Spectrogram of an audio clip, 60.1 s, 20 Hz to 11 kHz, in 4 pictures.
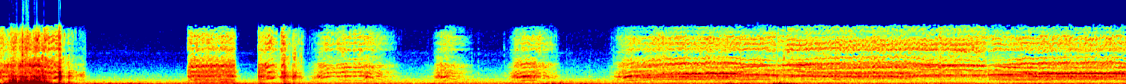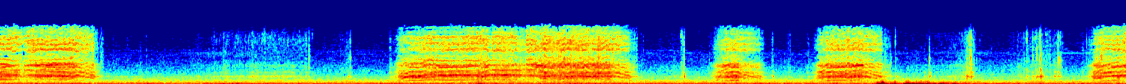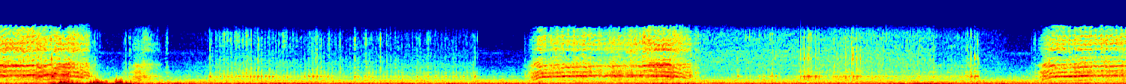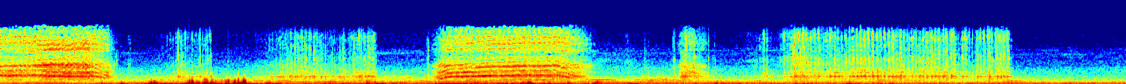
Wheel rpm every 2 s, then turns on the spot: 60, 90, 50, 30, 130, 160, 160, 140, 10, 10, 120, 90, 30, 30, 50, 80, 20, 20, 80, 60, 20, 20, 150, 30, 10, 80, 40, 20, 20, 0.
0-2 16-20 26-28 32-36 38-42 46-50 54-58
